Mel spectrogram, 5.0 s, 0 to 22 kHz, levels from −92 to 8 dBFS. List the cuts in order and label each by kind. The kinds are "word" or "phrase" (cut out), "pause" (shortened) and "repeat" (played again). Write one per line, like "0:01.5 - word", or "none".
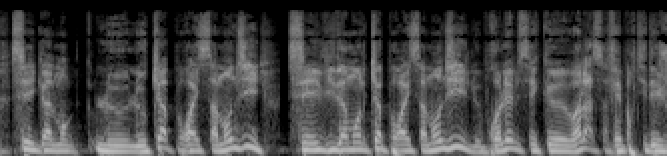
0:02.1 - pause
